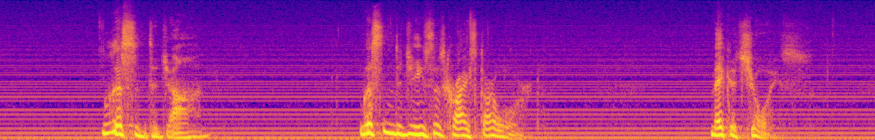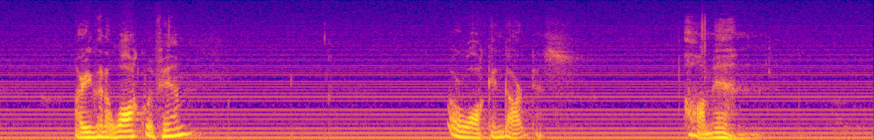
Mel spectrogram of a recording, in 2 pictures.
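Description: A middle-aged man speaks with animation through a microphone, pausing between phrases.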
